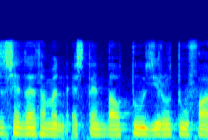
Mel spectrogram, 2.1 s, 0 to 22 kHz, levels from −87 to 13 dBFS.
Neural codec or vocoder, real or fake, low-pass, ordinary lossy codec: none; real; none; none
